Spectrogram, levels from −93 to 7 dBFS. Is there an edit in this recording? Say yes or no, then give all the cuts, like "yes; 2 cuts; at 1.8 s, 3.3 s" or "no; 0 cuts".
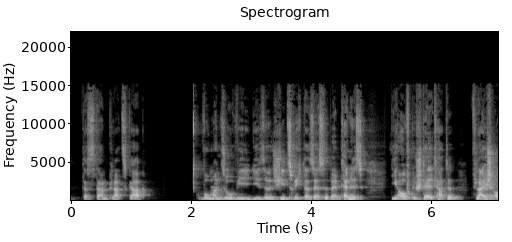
no; 0 cuts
